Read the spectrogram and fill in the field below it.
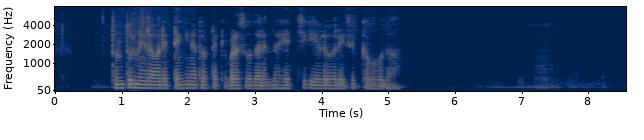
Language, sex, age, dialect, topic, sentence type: Kannada, male, 18-24, Coastal/Dakshin, agriculture, question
